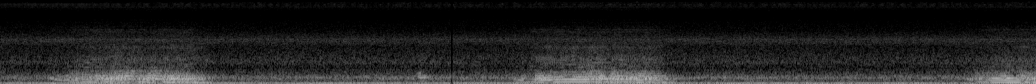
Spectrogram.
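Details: Low rumbling snores on each breath, about three in ten seconds, with steady room noise between; snoring.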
